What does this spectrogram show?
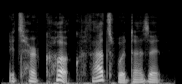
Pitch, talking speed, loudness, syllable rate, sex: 135 Hz, 230 wpm, -21 LUFS, 4.7 syllables/s, female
